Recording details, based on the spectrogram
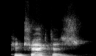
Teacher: You have two schwas. A schwa after the ka and another schwa after the t sound.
